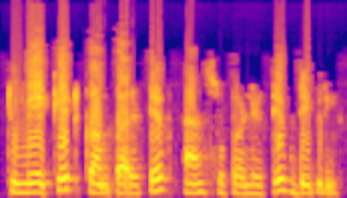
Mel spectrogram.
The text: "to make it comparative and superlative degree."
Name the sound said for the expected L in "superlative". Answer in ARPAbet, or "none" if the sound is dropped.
L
